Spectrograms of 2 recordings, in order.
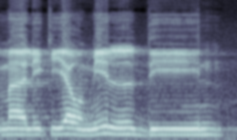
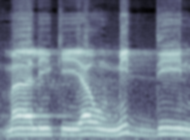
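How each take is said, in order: First: A separate L sound is heard before din. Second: The L blends in, giving a doubled D sound. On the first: The speaker calls it wrong. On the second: The speaker calls it right.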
